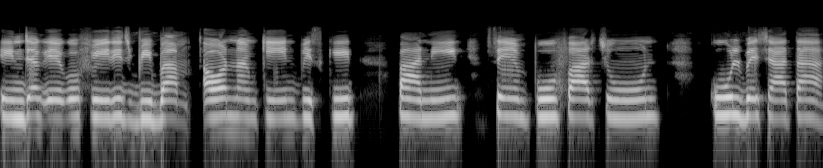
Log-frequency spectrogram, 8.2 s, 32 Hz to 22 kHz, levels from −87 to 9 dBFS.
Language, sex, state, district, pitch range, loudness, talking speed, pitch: Bhojpuri, female, Uttar Pradesh, Ghazipur, 225-240 Hz, -14 LUFS, 95 wpm, 235 Hz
